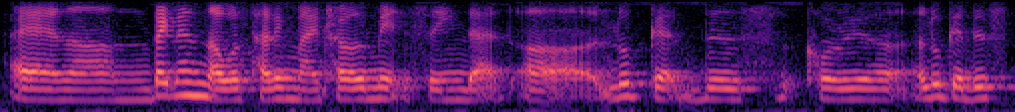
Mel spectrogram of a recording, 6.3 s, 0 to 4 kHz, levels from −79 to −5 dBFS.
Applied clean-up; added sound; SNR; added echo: none; none; none; none.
